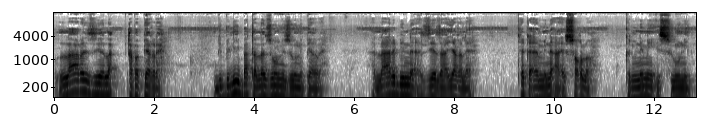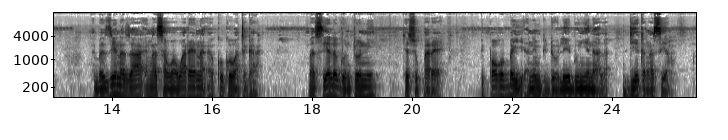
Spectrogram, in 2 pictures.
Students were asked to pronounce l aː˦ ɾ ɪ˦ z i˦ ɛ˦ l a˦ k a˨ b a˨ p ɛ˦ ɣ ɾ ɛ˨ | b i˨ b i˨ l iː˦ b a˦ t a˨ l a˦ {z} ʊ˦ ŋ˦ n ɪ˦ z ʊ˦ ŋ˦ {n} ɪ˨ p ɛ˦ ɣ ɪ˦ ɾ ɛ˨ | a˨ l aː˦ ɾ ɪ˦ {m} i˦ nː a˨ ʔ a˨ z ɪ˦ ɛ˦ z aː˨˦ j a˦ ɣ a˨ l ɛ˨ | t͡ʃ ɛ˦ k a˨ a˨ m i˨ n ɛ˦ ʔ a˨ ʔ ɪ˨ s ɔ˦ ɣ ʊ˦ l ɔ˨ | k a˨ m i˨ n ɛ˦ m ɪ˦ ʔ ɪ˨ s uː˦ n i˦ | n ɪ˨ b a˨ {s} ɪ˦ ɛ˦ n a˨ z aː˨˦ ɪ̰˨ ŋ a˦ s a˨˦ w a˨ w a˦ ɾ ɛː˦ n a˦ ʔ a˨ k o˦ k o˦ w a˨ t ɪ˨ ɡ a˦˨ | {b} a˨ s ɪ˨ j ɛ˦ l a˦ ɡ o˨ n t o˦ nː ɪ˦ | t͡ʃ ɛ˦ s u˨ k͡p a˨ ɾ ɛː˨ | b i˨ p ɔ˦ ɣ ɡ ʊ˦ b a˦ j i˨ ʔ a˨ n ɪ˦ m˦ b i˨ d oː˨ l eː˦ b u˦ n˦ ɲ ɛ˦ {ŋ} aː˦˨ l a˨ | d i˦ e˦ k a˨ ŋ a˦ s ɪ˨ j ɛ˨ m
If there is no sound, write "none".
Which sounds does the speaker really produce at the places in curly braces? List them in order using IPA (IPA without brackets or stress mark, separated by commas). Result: z, n, b, z, b, n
